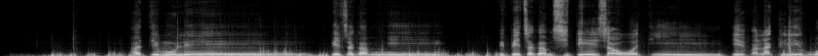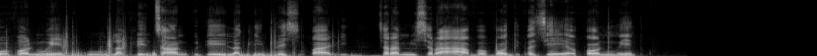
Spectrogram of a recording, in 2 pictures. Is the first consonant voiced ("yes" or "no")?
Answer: no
